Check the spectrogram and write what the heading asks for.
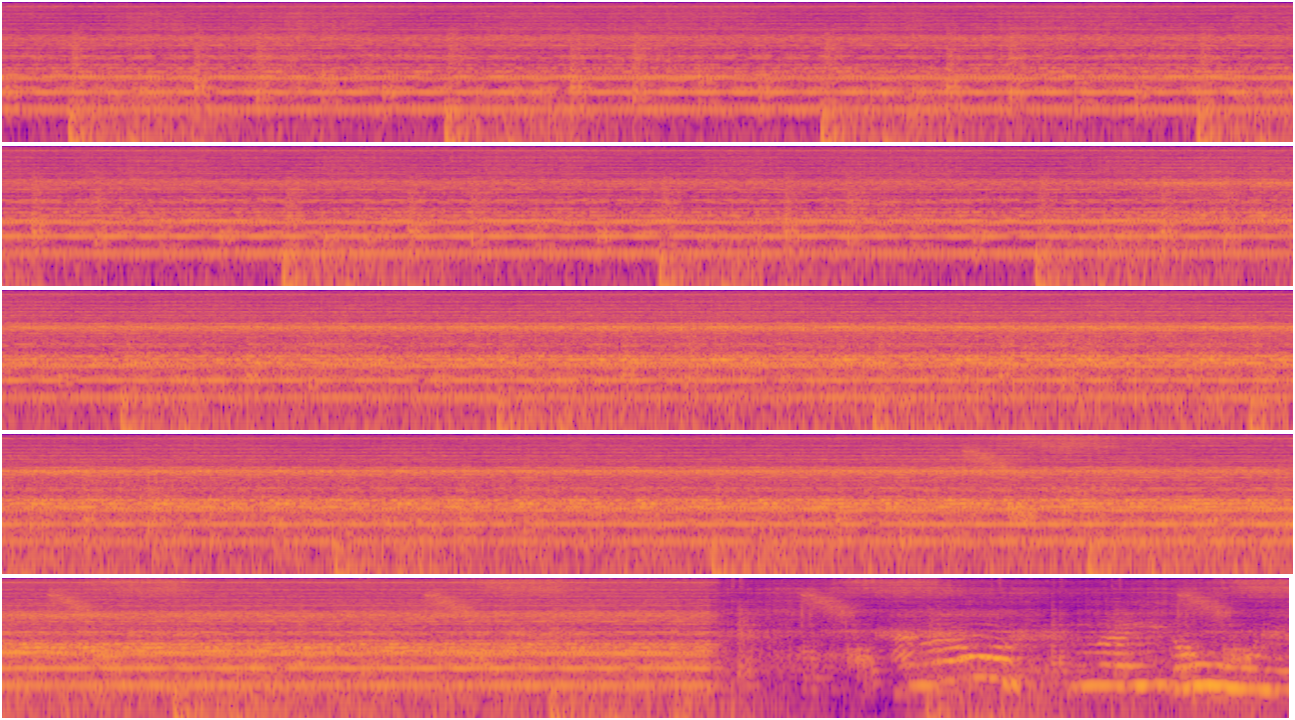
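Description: A steady, whining electronic drone of several held tones, part of the stage sound score, growing louder and brighter about twelve seconds in and cutting off suddenly just before the end. Faint low knocks come and go beneath it.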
